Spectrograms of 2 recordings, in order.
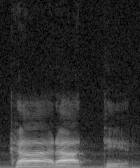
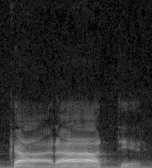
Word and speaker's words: caráter: exemplo aqui no lembrete caráter vamos ver sílaba mais forte última penúltima caráter então a sílaba mais forte é penúltima então caráter é uma paroxítona lembre-se estudem esse quadro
